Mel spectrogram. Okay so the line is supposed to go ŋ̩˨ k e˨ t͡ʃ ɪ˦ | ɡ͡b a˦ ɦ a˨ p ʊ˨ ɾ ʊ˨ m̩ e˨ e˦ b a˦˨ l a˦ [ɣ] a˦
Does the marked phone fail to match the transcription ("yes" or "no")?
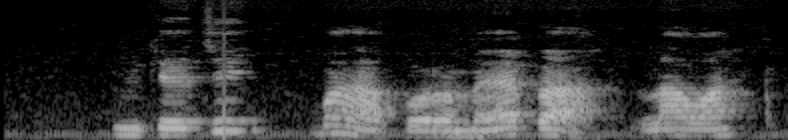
yes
